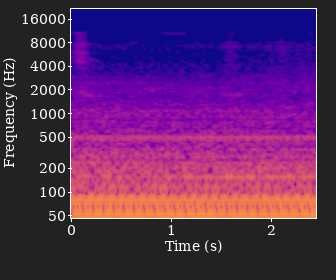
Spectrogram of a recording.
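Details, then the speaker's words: 1990 GMC 350 TBI V8 idling after a fix for rough running, vibration and a misfire on one cylinder: deep, steady idle with an even low pulse and no skips, a normal V8 idle. "yeah doesn't sound bad anymore"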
